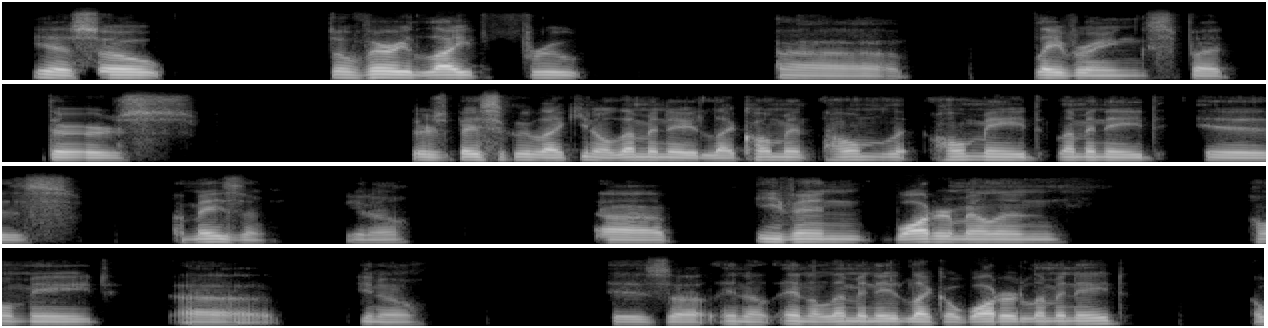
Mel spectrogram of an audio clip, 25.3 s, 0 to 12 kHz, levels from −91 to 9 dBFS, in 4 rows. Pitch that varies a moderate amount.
No: narrow, 2.1 semitones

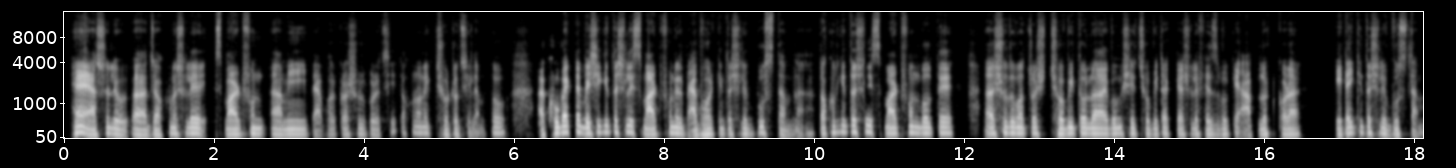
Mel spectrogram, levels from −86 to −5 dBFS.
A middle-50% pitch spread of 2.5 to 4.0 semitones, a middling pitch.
No: average, 3.1 semitones; low, 115 Hz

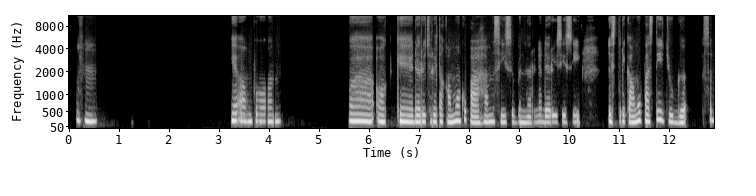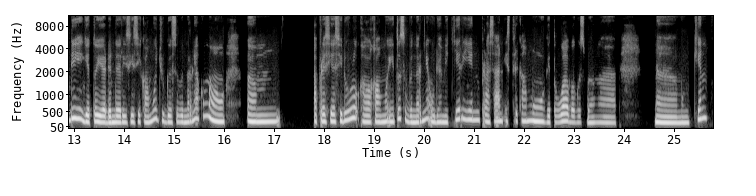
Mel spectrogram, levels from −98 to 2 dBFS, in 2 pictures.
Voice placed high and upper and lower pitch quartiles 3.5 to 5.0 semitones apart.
No: high, 200 Hz; average, 2.8 semitones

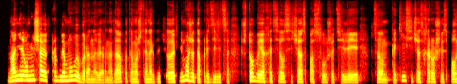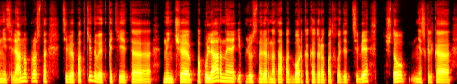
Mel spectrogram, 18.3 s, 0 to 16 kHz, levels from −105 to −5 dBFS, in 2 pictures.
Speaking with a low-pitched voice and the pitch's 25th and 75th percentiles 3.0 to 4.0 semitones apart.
Yes: low, 120 Hz; average, 3.7 semitones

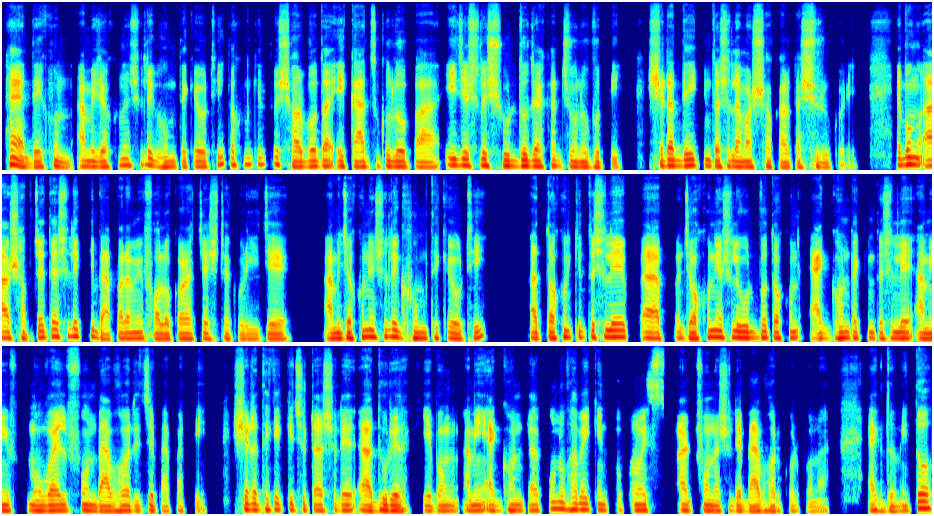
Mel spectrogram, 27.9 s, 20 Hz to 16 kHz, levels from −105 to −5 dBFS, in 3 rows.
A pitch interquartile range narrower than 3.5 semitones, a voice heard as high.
No: average, 3.0 semitones; low, 115 Hz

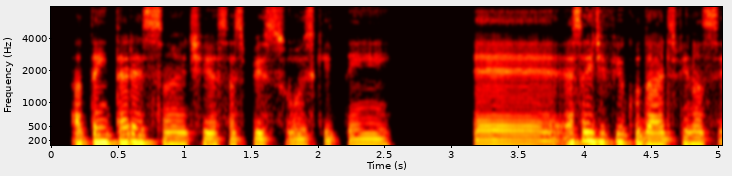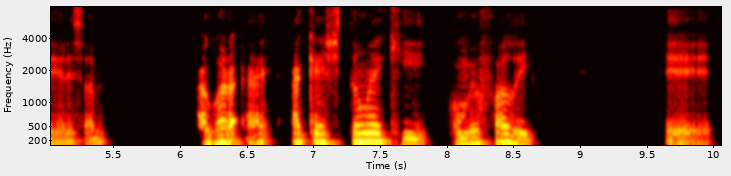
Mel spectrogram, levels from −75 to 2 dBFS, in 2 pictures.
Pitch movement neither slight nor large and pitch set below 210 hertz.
No: wide, 5.7 semitones; low, 135 Hz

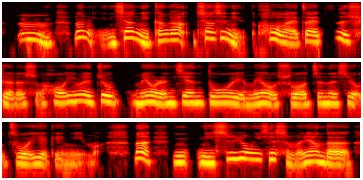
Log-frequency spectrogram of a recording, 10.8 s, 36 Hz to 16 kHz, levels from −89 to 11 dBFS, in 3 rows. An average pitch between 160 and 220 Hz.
Yes: high, 190 Hz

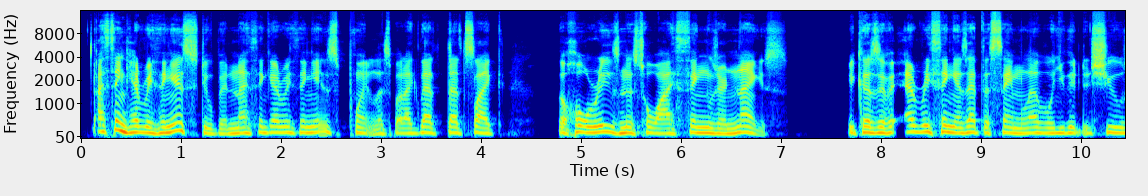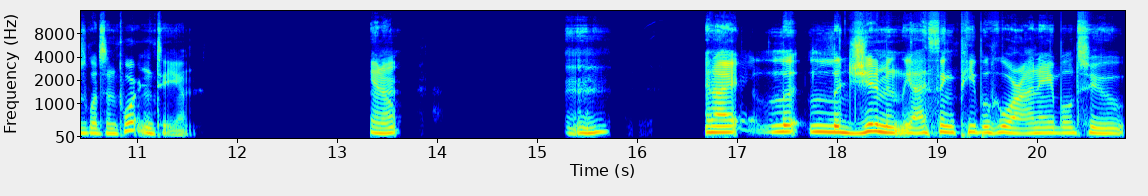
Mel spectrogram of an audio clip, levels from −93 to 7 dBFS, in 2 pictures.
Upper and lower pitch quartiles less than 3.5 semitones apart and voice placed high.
No: average, 2.8 semitones; medium, 155 Hz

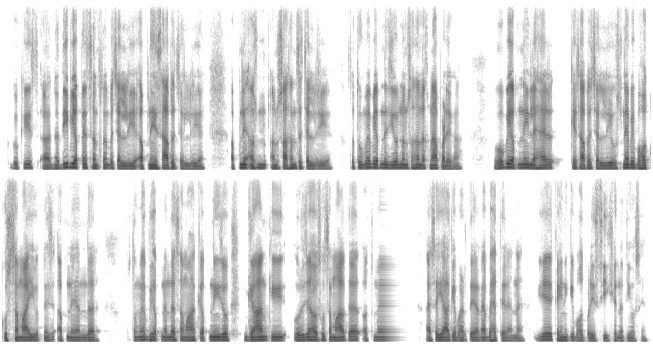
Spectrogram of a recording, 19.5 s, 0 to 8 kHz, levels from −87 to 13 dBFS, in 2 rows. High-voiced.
No: low, 125 Hz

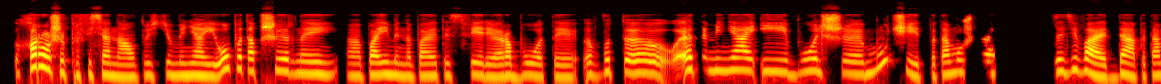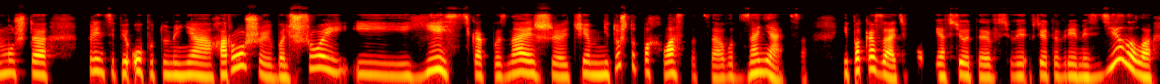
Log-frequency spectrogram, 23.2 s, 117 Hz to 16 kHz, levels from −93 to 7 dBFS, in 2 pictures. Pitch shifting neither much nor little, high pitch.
Yes: average, 4.2 semitones; high, 210 Hz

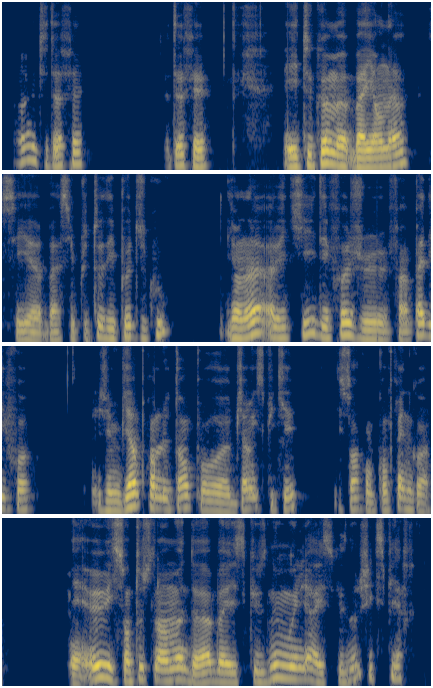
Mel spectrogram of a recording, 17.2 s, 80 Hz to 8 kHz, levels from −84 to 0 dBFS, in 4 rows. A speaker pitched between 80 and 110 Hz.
No: low, 135 Hz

